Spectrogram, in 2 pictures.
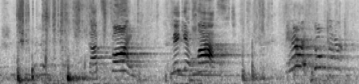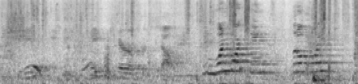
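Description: Young women cry out and speak with emotion in a large hall.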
